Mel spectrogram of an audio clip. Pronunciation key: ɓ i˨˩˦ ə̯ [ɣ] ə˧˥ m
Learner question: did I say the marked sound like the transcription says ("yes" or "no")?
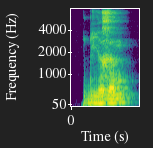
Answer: yes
